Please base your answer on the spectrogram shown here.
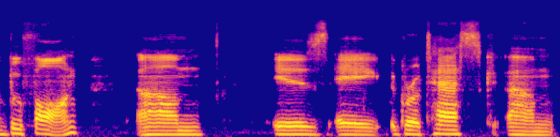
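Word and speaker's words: bouffon: is a bouffant and is that how you say it well yeah like uh buffon um is a grotesque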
